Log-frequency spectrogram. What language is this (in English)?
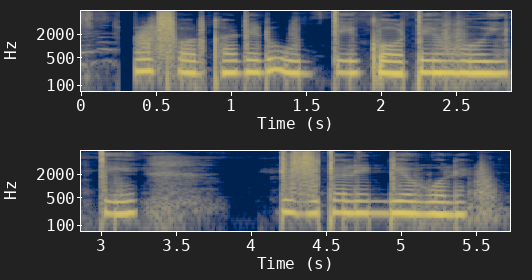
Bangla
